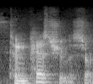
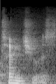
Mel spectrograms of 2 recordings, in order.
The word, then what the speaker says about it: tempestuous: temptuous flatulent flatulent yeah is it pronounced temptuous tempestuous not temptuous tempestuous empty airy windy boisterous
